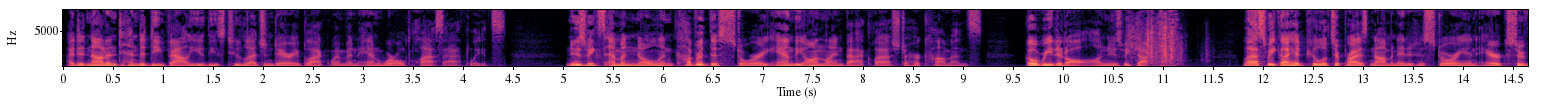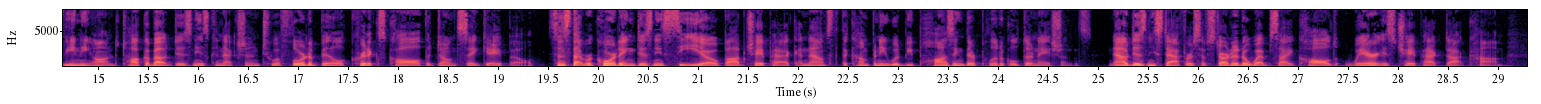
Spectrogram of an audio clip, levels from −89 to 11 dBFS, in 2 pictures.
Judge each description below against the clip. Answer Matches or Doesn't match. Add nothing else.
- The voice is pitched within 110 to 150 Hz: Doesn't match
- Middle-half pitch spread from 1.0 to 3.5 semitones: Doesn't match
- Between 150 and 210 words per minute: Matches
